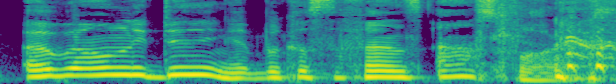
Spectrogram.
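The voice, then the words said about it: Imitates another person's voice. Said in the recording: “the Molyneux accent”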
